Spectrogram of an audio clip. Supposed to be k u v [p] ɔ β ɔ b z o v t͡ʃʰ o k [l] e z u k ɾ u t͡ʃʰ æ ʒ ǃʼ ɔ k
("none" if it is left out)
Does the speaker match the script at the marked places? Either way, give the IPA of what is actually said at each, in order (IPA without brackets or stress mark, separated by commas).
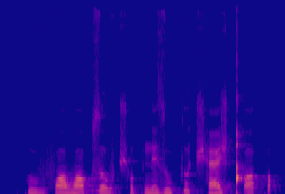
f, n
